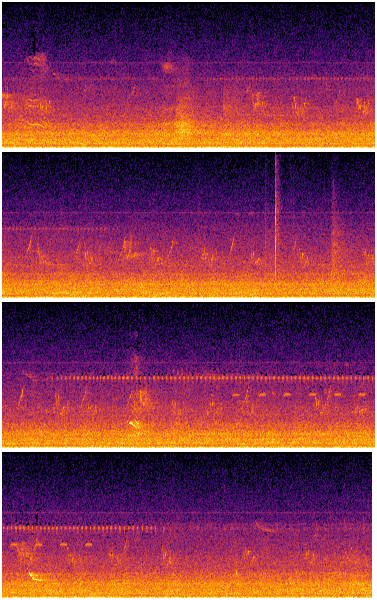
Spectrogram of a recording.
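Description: Forest ambience: a steady low rumble and hiss with faint, scattered bird chirps, and a short run of evenly spaced high pips a little past the middle.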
